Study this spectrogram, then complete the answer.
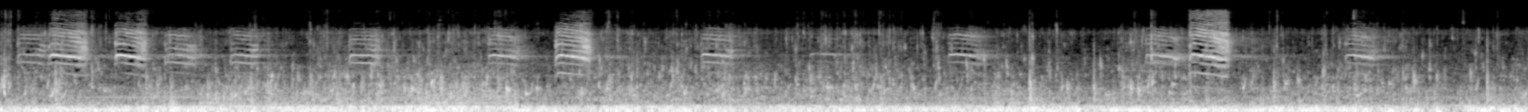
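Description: Wind rumbles steadily outdoors over open water.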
